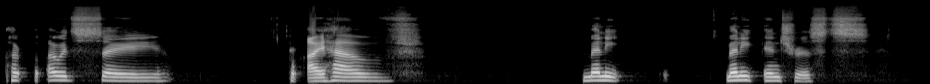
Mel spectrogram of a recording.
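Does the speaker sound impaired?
Yes: stuttering; long-standing stutter, present through school years; here repeated sounds, prolonged sounds, blocks.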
